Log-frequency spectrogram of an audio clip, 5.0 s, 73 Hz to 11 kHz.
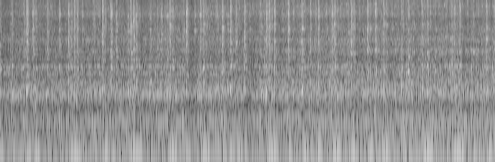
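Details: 1940s Caterpillar Fifteen bulldozer barn find, hand-crank start after being flooded: loud lumpy low-pitched chugging at a steady idle, firing evenly with no stumbling; engine running fine.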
